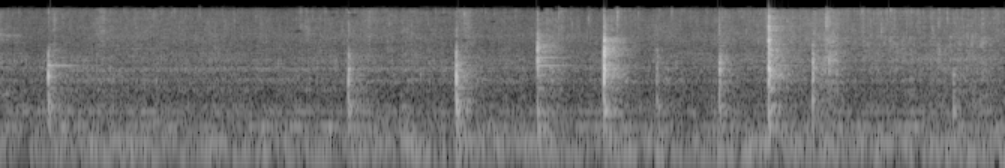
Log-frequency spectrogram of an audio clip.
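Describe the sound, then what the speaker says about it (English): Tomatoes being crushed in a pot of cooking tilapia stew: a low simmering sizzle broken by irregular sharp taps and scrapes of a utensil against the pan, close up and without talk. "I'm gonna crush the tomatoes so they become soft."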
